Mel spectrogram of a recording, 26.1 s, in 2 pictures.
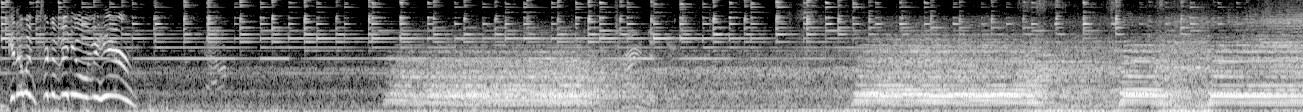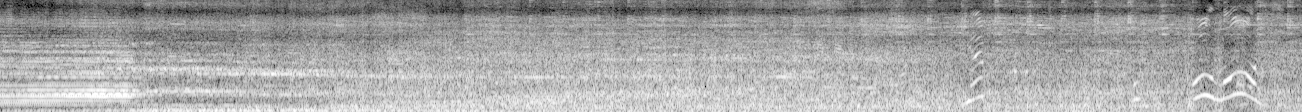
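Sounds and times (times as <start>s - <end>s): level crossing bell ringing: 0.0s - 12.2s
locomotive horn blasts: 3.8s - 6.2s, 8.5s - 16.4s
freight cars rolling with wheel clatter: 14.4s - 26.0s.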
